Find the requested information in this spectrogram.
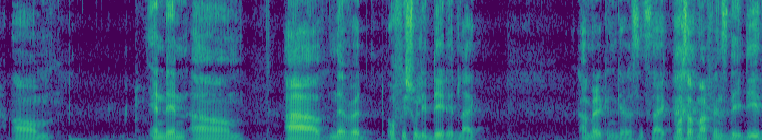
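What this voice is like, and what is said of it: Heavy Haitian-influenced accent, hard to understand. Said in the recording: “my accent is kind of hard ... most of my friends, they have like a, like an easier accent to understand ... mine is kind of harder because I hang out with Haitian people more”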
